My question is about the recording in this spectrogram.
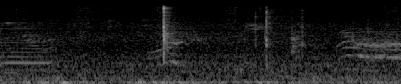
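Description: A lull with a few faint clicks over low background noise. A high-pitched voice starts just before the end.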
